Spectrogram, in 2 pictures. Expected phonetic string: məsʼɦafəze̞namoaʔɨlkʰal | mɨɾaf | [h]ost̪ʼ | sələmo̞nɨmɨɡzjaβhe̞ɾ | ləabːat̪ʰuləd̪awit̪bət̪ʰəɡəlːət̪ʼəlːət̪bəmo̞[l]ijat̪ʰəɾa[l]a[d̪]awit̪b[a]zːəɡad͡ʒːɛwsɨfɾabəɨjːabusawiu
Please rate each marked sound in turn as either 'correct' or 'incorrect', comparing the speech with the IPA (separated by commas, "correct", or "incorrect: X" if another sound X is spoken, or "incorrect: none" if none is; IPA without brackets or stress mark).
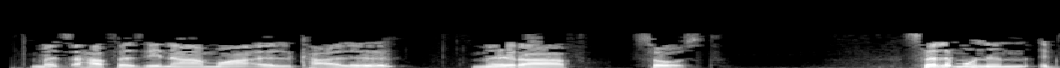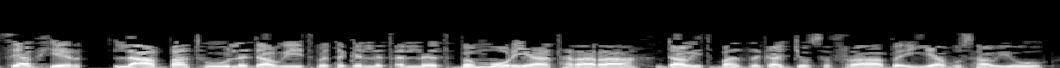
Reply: incorrect: s, incorrect: ɾ, incorrect: ɾ, correct, correct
